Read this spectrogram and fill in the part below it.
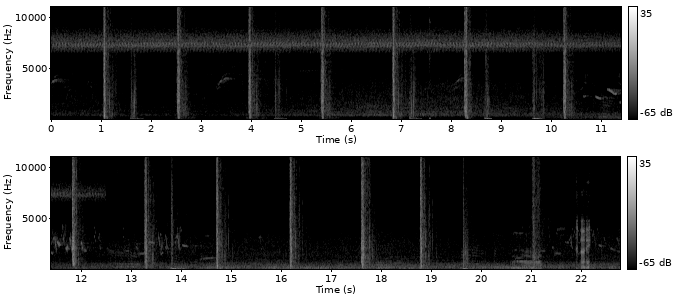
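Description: A hoe chops rhythmically into soft earth.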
